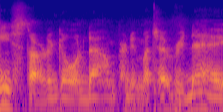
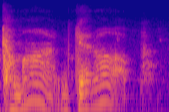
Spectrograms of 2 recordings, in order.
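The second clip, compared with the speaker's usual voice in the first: very slow, stretched-out, drawn-out delivery; 4 semitones higher than usual. Retelling urging a grandma to get up the steps: retelling own yell. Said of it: "So I was yelling at her".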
